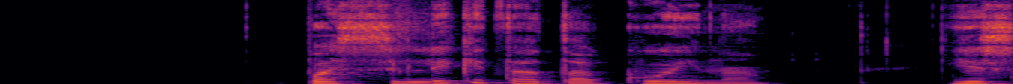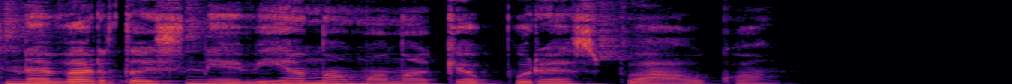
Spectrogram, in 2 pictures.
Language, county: Lithuanian, Klaipėda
